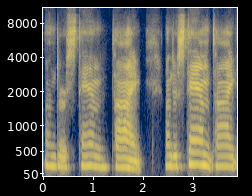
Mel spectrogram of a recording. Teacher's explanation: esse D vai sumir gente porque vocês lembram que o d e o t são homo orgânicos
